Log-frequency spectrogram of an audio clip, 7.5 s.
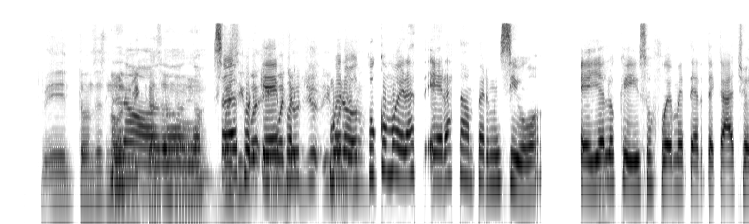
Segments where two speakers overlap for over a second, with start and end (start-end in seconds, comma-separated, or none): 1.1-3.8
